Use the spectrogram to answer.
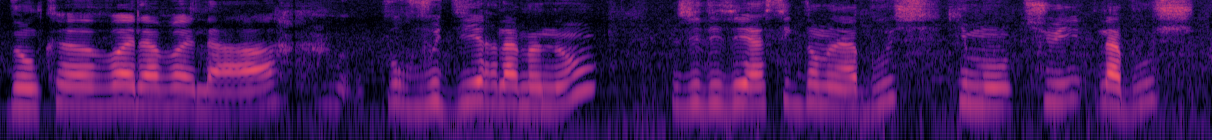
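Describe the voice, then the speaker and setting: A woman's voice: medium pitch, steady tone, normal speed, darkish tone, slight background noise. A woman vlogger chatting casually and slangily, as if to friends. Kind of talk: casual vlog chat.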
